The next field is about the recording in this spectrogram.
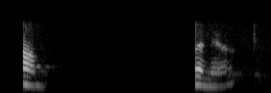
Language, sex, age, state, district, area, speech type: Sanskrit, female, 18-30, Kerala, Thrissur, urban, conversation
